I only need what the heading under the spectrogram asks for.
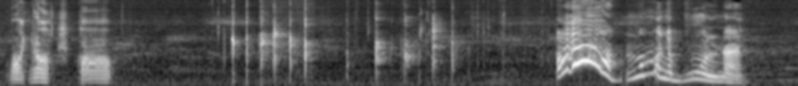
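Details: Pet grey parrot, indoors, angry and swearing when irritated: two short harmonic voiced notes, a run of sharp clicks, then a loud, wavering harmonic squawking outburst; a person speaks nearby.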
